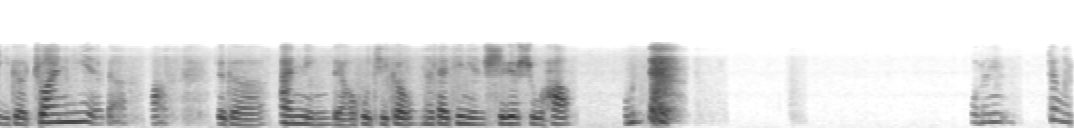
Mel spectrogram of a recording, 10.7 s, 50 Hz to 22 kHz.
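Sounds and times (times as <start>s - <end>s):
speech: 0.0s - 6.8s, 9.8s - 10.7s
person coughing: 6.4s - 6.9s.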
